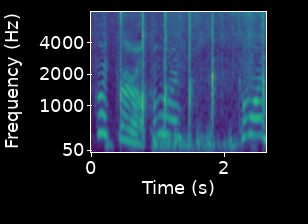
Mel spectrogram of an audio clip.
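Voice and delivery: high, loud call to the dog. Real, not acted. Trainer calling his retriever back to him, loud and high. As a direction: call her in across the field, up and loud.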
